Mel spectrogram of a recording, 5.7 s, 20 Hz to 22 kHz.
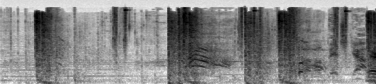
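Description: Gunfire in the video game Red Dead Redemption 2 during a fight in Saint-Denis: several loud bursts of shots, with one around the start and a heavier cluster later, mixed with game sounds and some talk.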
